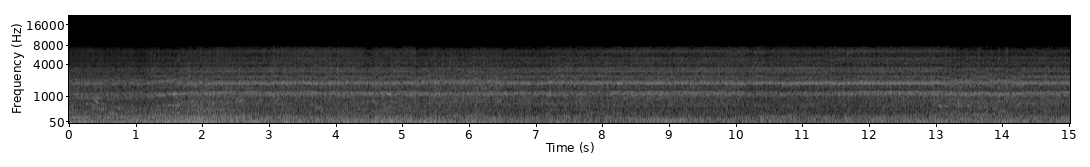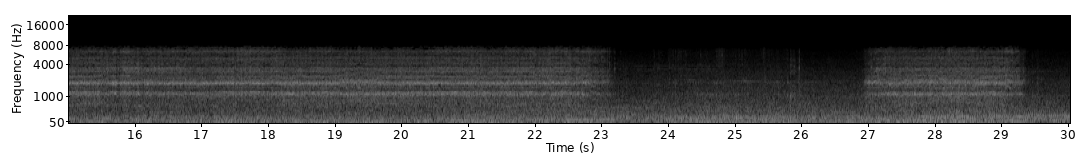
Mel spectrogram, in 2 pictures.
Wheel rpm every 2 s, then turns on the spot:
120, 160, 160, 160, 160, 160, 160, 160, 160, 160, 160, 80, 10, 60, 100.
24-26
